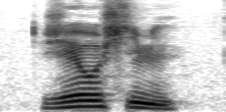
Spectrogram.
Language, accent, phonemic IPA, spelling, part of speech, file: French, France, /ʒe.ɔ.ʃi.mi/, géochimie, noun, LL-Q150 (fra)-géochimie.wav
- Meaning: geochemistry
